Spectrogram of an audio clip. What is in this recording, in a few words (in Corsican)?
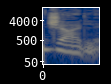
“gialle”, Moita Verde (nord)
